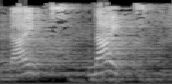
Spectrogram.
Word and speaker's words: knight: My knight K 没有发音啊，就是夜晚的那个单词加了一个 K，但是 K 在这里没有发音。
